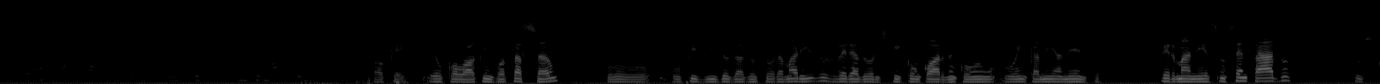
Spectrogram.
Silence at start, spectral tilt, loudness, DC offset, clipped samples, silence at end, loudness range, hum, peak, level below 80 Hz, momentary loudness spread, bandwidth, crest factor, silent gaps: 0 s; -6 dB/octave; -53 LUFS; under 0.1%; under 0.1%; 0 s; 7 LU; 60 Hz at -70 dBFS; -30 dBFS; -72 dBFS; 14 LU; over 20 kHz; 24 dB; none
